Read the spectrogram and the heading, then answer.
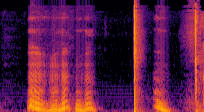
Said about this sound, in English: All right. AJ got a good one. That was a smack against Brian.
